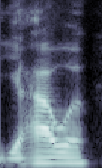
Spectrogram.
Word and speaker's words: Yahawah: we would say Yahawah and we would spell it Y a H w a h Yahawah sure I got that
